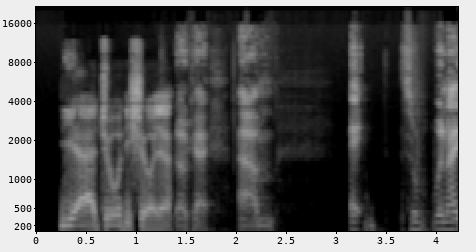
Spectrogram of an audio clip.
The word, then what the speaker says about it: Geordie Shore: Geordie Shore? Yeah, Geordie Shore, yeah.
